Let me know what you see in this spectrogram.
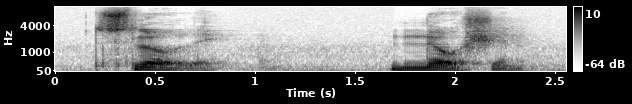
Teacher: the long O sound gets changed to the short staccato O sound.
